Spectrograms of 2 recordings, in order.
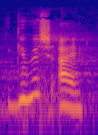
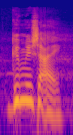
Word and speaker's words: Gümüşay: Gümüşay. – Gümüşay.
